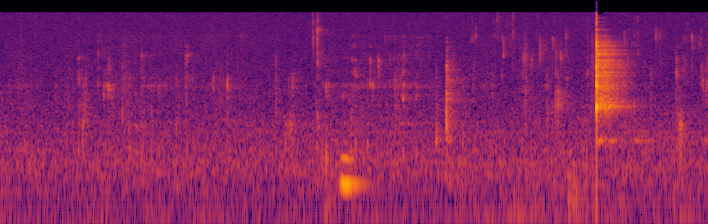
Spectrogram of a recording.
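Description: Close-up chewing of a mouthful of mac and cheese with a crunchy Ritz cracker crumb topping: soft mouth clicks and crunches, with a brief hum of appreciation about halfway. Near the end a metal spoon clinks once, sharply, against the ceramic baking dish and rings briefly.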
